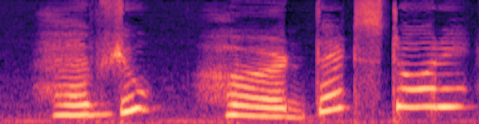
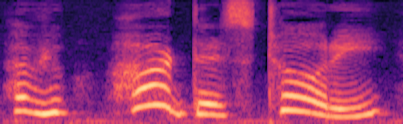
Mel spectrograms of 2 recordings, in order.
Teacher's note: So heard is my stressed word, because I want my listener to focus on what I am saying, what I mean.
